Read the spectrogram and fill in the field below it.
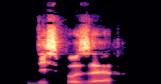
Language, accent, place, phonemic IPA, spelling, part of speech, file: French, France, Lyon, /dis.po.zɛʁ/, disposèrent, verb, LL-Q150 (fra)-disposèrent.wav
- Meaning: third-person plural past historic of disposer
